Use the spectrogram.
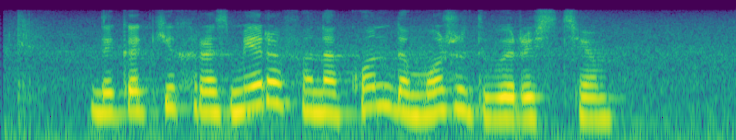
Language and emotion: Russian, neutral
